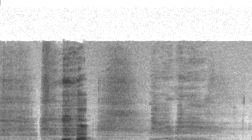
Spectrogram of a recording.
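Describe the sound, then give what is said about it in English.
A person turned away from the microphone lets out two quick, harsh coughs in close succession, then a softer, raspy follow-up sound trails off. No one speaks. “Cough as hard as you need to, as far away from the mic as you can.”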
